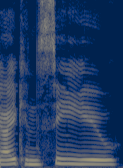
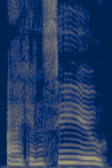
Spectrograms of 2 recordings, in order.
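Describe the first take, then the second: First: "I can see you" slowed, weight on "I"; slow and wondering. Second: "see" lifted high and stressed; amazed stress on "see". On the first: Wife repeating to her husband, slow and wondering. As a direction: let each word land slowly in wonder. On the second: Wife telling her husband, stress on "see". Candy realizing her sight returned. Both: A narrator's reading.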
